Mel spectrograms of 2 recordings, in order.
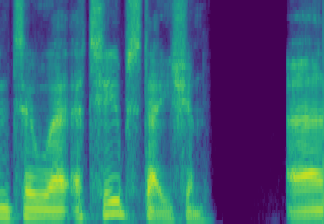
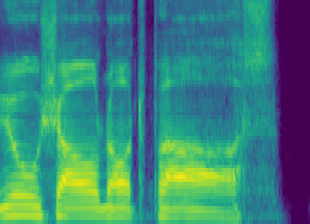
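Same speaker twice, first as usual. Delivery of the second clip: booming, very slow, commanding god voice; 5 dB louder than usual. Retelling a film scene where the space vampire speaks, voice of god. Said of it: "he talks in this like voice of God".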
